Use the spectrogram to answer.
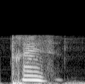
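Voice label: "treize", French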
